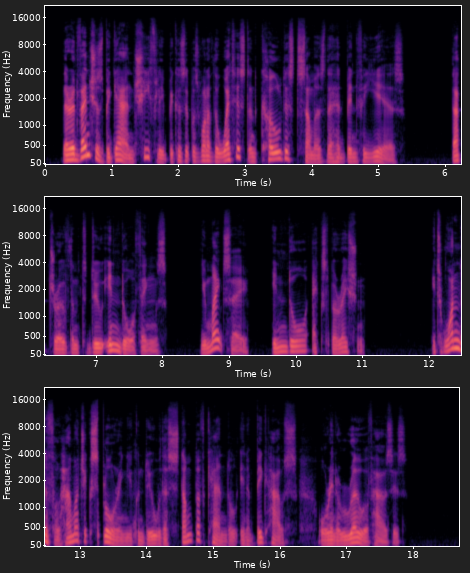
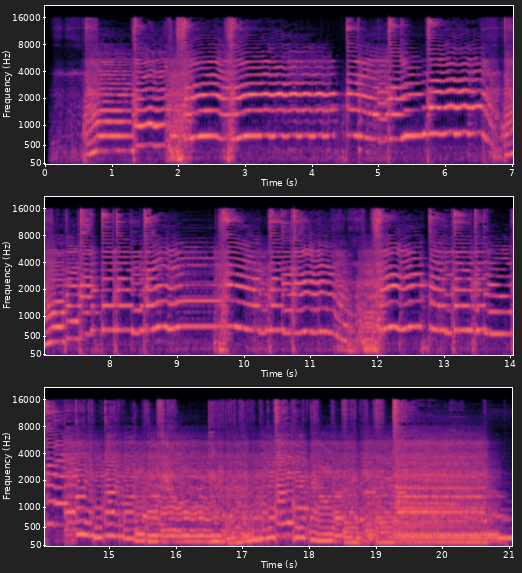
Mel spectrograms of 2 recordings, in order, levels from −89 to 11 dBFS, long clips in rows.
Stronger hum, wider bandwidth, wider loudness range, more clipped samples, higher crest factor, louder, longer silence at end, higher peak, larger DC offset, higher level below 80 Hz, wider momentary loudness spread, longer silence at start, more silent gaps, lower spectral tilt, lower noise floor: neither; about the same, 15.5 kHz vs 17 kHz; about the same, 4 LU vs 3 LU; neither; first, 22 dB vs 16 dB; second, -27 LUFS vs -16 LUFS; first, 0.85 s vs 0 s; second, -4 dBFS vs 0 dBFS; neither; about the same, -54 dBFS vs -54 dBFS; first, 12 LU vs 6 LU; first, 0.3 s vs 0.1 s; neither; first, -5.5 dB/octave vs -3.5 dB/octave; first, -77 dBFS vs -40 dBFS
